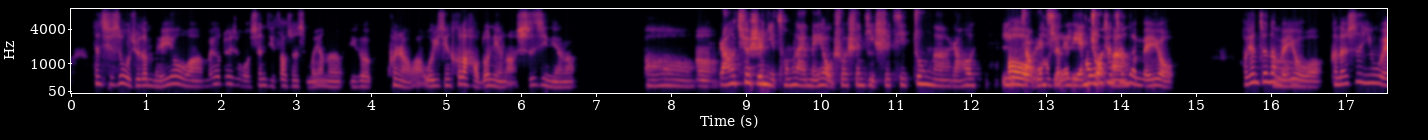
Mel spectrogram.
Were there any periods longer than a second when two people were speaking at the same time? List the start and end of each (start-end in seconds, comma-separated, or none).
12.5-14.2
